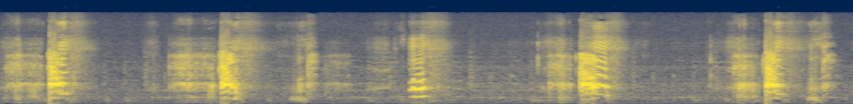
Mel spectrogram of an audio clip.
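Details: A big Pit Bull gives odd, funny-sounding, drawn-out, hoarse barks, each burst roughly two to three seconds apart.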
